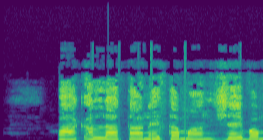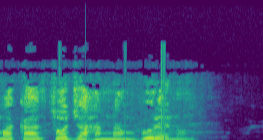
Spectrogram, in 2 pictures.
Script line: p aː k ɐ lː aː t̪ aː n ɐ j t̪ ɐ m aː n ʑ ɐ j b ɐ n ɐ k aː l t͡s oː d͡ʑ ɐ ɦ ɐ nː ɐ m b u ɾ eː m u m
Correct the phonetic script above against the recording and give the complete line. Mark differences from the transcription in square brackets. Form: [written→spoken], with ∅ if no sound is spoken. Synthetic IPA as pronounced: p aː k ɐ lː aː t̪ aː n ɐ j t̪ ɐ m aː n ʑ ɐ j b ɐ [n→m] ɐ k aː l t͡s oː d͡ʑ ɐ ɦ ɐ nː ɐ m b u ɾ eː [m→n] u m

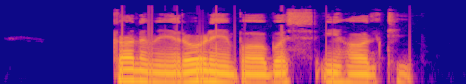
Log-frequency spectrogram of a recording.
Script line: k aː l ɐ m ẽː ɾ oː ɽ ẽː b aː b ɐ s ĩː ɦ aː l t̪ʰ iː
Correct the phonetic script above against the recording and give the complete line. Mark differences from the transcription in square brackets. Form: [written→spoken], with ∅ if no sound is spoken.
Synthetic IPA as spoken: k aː l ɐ m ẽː ɾ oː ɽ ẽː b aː b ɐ s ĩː ɦ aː l t̪ʰ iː

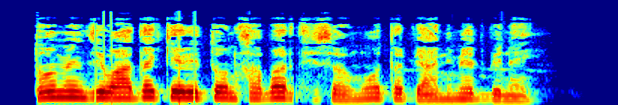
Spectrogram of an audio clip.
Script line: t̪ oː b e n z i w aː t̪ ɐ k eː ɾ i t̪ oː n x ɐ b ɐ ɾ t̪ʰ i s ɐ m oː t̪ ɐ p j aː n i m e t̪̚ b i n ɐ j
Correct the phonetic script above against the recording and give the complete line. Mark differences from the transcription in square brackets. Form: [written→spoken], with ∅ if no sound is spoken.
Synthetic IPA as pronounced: t̪ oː [b→m] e n z i w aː [t̪→d̪] ɐ k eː ɾ i t̪ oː n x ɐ b ɐ ɾ t̪ʰ i s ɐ m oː t̪ ɐ p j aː n i m e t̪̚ b i n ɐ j

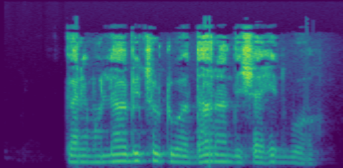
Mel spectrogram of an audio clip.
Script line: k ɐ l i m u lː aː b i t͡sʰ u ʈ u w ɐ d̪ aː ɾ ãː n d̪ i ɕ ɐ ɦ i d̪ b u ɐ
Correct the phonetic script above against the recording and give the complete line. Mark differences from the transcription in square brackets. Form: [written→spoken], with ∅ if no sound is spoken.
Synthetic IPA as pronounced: k ɐ [l→ɾ] i m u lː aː b i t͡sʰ u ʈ u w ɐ d̪ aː ɾ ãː n d̪ i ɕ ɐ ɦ i d̪ b u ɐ

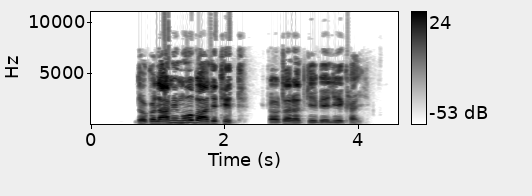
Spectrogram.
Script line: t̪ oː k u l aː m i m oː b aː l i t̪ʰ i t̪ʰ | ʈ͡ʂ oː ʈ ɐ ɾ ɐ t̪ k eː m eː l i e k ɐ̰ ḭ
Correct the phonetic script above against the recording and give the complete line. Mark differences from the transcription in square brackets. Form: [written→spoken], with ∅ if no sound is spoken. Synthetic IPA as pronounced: [t̪→d̪] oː k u l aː m i m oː b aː l i t̪ʰ i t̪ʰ | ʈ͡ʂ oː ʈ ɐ ɾ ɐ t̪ k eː [m→b] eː l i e [k→kʰ] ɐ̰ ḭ

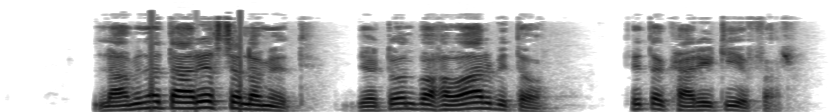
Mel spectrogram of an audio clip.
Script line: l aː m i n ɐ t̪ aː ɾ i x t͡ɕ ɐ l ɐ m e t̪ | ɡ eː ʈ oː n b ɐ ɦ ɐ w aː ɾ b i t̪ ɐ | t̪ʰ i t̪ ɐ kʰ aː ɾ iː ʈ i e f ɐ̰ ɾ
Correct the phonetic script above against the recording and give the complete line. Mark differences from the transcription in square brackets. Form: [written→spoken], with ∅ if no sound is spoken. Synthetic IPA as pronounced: l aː m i n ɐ t̪ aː ɾ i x t͡ɕ ɐ l ɐ m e t̪ | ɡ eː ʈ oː n b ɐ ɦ ɐ w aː ɾ b i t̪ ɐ | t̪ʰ i t̪ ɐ kʰ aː ɾ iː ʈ i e f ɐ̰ ɾ

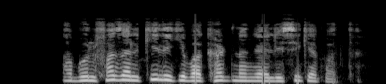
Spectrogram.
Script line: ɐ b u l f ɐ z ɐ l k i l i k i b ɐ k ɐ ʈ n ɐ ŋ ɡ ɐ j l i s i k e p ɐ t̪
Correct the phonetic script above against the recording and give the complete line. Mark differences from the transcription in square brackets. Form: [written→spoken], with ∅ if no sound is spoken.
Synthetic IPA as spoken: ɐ b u l f ɐ z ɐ l k i l i k i b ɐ [k→kʰ] ɐ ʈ n ɐ ŋ ɡ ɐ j l i s i k e p ɐ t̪

